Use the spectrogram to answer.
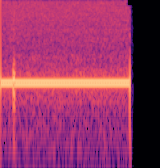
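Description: A steady telephone tone plays while a call is connecting to an operator. One continuous, clear beep holds for about two seconds and then cuts off abruptly.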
